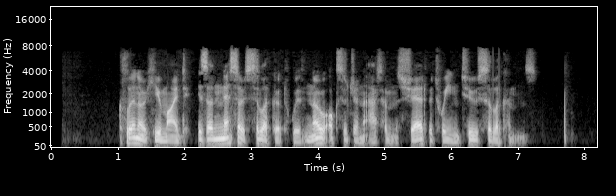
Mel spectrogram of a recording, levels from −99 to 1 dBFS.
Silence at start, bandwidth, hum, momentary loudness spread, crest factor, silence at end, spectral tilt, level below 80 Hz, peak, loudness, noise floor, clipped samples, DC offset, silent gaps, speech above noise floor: 1 s; 7.8 kHz; none; 19 LU; 18 dB; 0.95 s; -5.5 dB/octave; -50 dBFS; 0 dBFS; -18 LUFS; -75 dBFS; under 0.1%; under 0.1%; none; 57 dB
